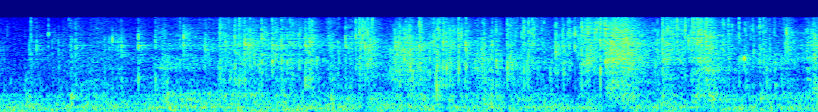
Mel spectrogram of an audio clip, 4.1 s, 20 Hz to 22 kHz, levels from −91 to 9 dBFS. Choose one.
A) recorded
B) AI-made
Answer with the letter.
A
